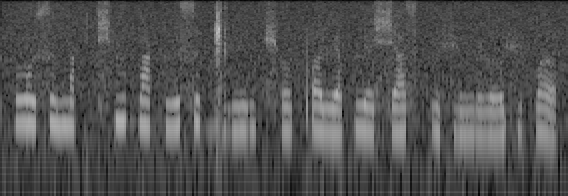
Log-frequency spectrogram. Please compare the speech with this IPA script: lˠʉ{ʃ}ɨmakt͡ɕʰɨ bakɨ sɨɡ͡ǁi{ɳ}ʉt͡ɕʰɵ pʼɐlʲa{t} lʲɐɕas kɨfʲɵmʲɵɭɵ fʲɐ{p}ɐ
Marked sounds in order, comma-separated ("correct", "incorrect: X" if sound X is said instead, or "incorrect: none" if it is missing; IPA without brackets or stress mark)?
incorrect: s, incorrect: ŋ, incorrect: p, correct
